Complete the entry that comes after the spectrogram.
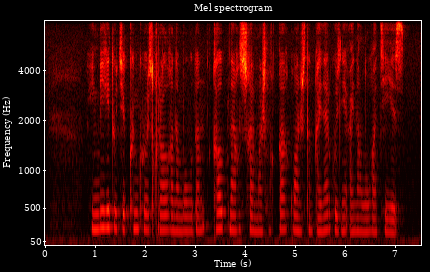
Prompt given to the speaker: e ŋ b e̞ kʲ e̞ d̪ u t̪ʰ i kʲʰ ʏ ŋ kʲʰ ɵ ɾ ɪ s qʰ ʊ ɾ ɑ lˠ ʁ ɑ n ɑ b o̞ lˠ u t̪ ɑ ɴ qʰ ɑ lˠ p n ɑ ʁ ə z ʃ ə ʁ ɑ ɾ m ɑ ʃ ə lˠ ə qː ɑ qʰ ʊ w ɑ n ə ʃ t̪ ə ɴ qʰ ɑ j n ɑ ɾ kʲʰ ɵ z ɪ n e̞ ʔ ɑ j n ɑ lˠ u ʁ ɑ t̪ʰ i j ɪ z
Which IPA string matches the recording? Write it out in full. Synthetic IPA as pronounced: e ŋ b e̞ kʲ e̞ t̪ u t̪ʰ e kʲʰ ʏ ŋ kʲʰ ɵ ɾ ɪ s qʰ ʊ ɾ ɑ lˠ ʁ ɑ n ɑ b o̞ lˠ u d̪ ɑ ɴ qʰ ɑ lˠ p n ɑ ʁ ə z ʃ ə ʁ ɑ ɾ m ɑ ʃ ə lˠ ə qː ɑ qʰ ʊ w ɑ n ə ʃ t̪ ə ɴ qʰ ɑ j n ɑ ɾ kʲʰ ɵ z ɪ n e̞ ʔ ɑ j n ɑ lˠ u ʁ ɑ t̪ʰ i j ɪ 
